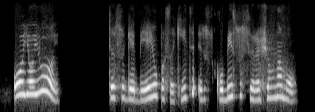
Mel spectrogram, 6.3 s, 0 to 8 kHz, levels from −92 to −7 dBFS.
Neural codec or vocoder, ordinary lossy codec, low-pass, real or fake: none; Opus, 32 kbps; 7.2 kHz; real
